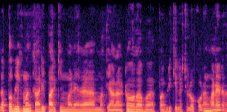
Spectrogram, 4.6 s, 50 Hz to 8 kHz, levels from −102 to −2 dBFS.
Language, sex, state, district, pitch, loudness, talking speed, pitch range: Kannada, male, Karnataka, Dharwad, 120 Hz, -25 LUFS, 200 wpm, 115-135 Hz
